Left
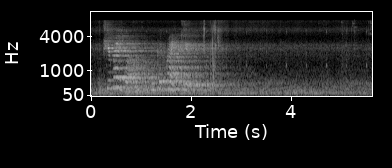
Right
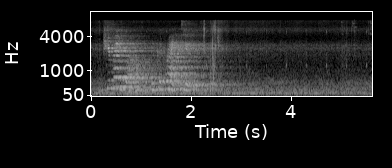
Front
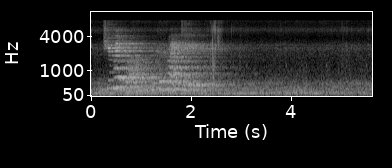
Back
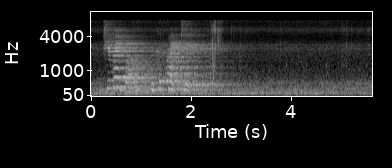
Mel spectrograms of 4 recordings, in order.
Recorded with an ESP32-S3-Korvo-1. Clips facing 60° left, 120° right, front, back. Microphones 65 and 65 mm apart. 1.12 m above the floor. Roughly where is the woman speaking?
Behind left.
